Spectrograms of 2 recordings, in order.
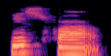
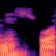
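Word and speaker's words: نصفَ: Dibacanya tetap ya nisfa bukan nisfu atau nisfi. Ini baca nisfa karena apa? Posisinya adalah posisi si dhorof.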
